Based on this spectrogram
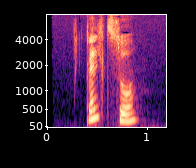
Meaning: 1. ring 2. ring, annulus 3. hoop 4. webring 5. roundabout (a road junction at which traffic streams circularly around a central island)
- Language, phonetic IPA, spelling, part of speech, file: Russian, [kɐlʲˈt͡so], кольцо, noun, Ru-кольцо.ogg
